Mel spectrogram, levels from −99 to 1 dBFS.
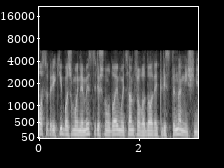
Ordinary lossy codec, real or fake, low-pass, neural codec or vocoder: AAC, 48 kbps; fake; 5.4 kHz; codec, 16 kHz, 2 kbps, X-Codec, HuBERT features, trained on general audio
